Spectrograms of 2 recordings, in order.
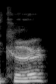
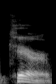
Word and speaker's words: Kerr: Kur Conurd. Yeah, I guess it's actually care we pronounce it, but that's different.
